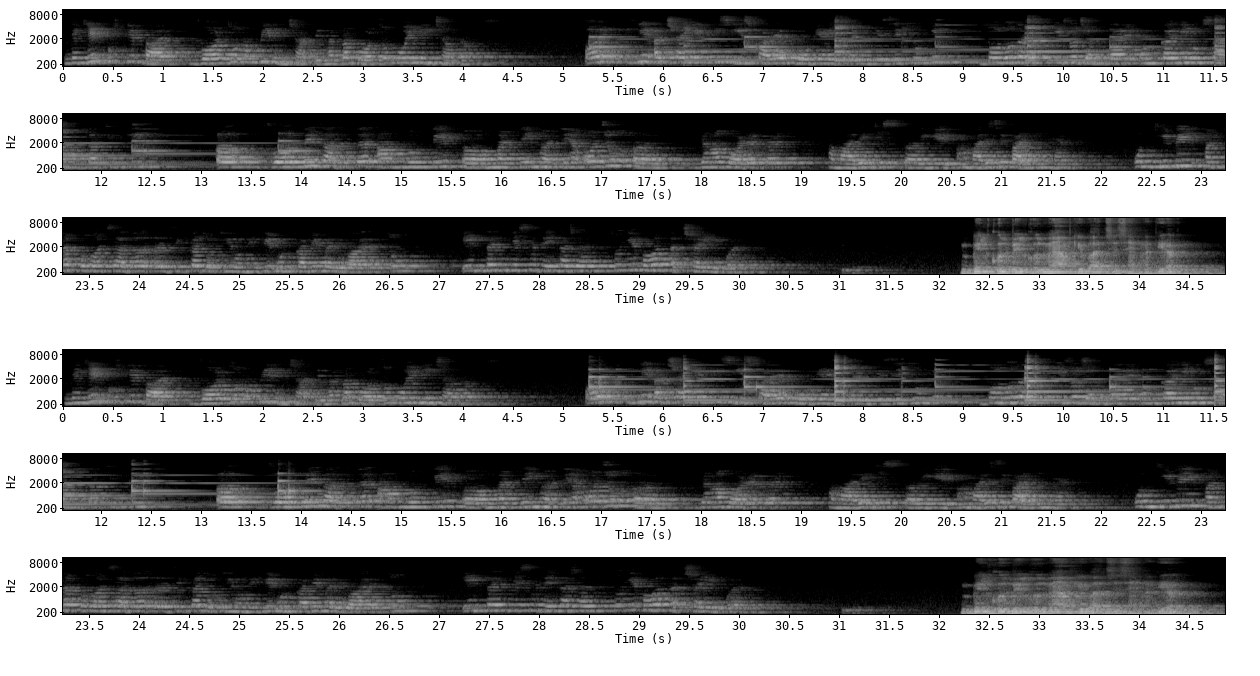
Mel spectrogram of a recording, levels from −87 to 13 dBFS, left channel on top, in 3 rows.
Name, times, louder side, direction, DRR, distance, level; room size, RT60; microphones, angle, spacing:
voice 1, 0.0-4.1 5.2-8.8 9.2-12.5 13.1-13.4 13.7-17.6 17.9-18.8 19.3-21.7 22.3-26.7 27.2-30.1, left 1 dB, 50° left, -3 dB, 1.0 m, -31 dB
sound 1, 5.2-14.2, right 6 dB, 85° right, 0.4 m, -36 dB
voice 2, 32.2-34.4, left 1 dB, 75° left, 4 dB, 1.0 m, -21 dB
9.1 x 3.8 x 4.0 m, 1.4 s
head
